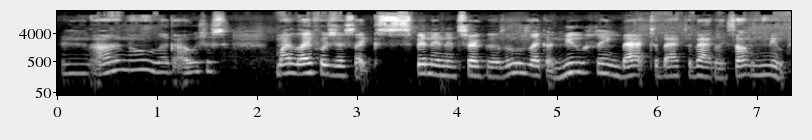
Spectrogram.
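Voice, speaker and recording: A woman's voice: mid-range voice, normal speed, creaky. A young woman vlogger telling a personal story in her bedroom, rambling and saying "like" constantly. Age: young adult. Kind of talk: casual storytime vlog. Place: bedroom at home.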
